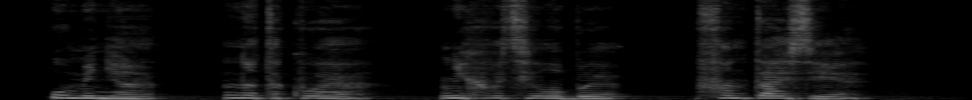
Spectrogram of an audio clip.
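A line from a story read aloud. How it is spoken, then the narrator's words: Moaning, sobbing. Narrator (Russian): простонала я и всхлипнула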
